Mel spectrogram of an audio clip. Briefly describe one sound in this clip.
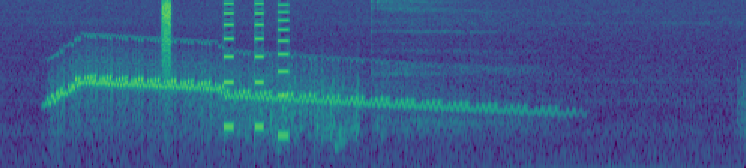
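An electronic game tone slides down in pitch.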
